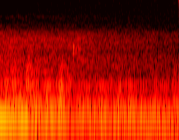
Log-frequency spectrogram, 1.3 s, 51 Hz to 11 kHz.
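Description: Low, steady exhaust rumble from a 2023 Ford Bronco Heritage with the 2.3L EcoBoost and a FlowMaster FlowFX muffler, idling close by with a mellow, even drone and no popping.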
